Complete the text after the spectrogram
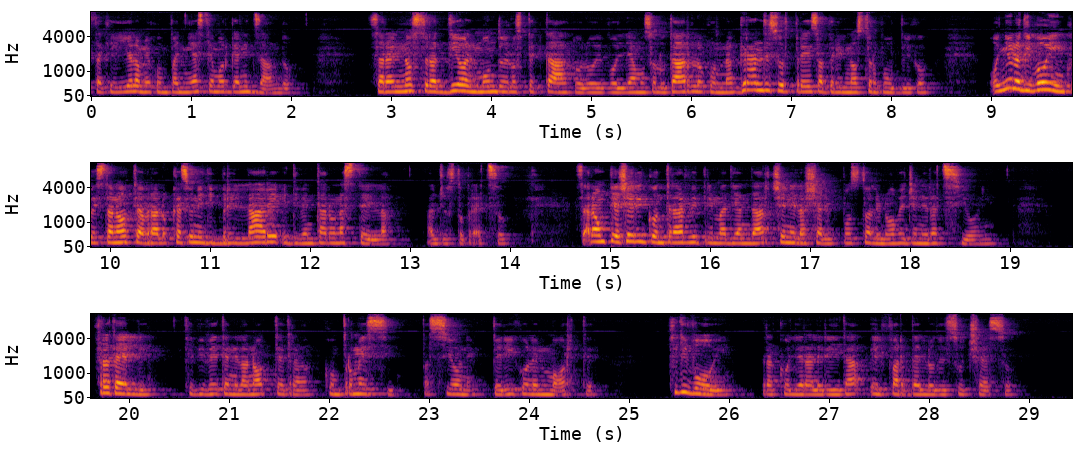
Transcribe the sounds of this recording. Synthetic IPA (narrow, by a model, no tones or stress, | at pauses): t̪ak̟eiːolamiːakompaɲːiːast̪jaːmoːrɡanid̪zːand̪o | saɾailnɔst̪ɾoad̪ːiːoalmond̪oelospet̪ːaːkoloevːoʎːaːmos̬alut̪arlokonunaɡɾand̪esorpɾeːzapeɾilnɔst̪ɾopubːliko | oɲːuːnod̪ivoːjiŋkwest̪anɔt̪ːeavɾalokːazjoːned̪ibɾilːaːɾeʔed̪ːivent̪aːɾeunast̪elːa | a̰ld͡ʒust̪opɾɛ̰t̪sːo | sa̰ɾaumpjat͡ʃeːɾiŋkont̪ɾarvipɾiːmad̪iand̪art͡ʃinelːaʃːaːɾeilpost̪oalːenwɔːved͡ʒeneɾat̪sjoːni | fɾat̪ɛlːik̟evːiveːt̪enelːanɔt̪ːet̪ɾakːompɾomesːipasːjoːnepeɾiːkoleːmːɔrt̪e | k̪ud̪ivoːjrakːoʎːeɾalːeɾiːt̪aelfard̪ɛlːod̪elsut͡ʃːɛsːo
